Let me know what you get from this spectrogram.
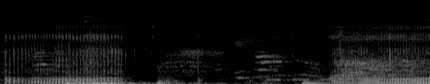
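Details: Beagle asleep and snoring: a deep, rumbling snore fills the opening second and returns for the final second, while people speak and laugh softly in the quieter stretch between.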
